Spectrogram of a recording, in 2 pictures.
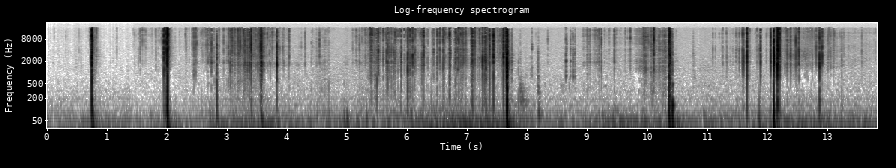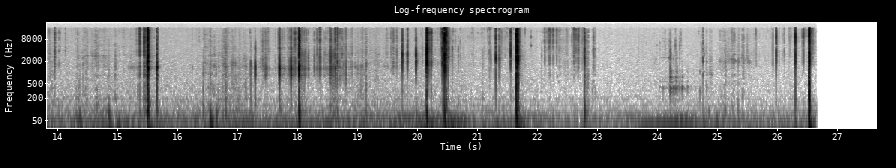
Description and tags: SFX, wood, crack, destroy, burst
